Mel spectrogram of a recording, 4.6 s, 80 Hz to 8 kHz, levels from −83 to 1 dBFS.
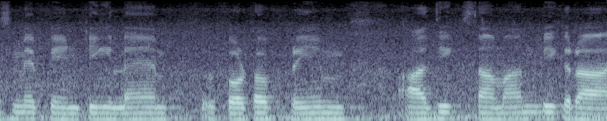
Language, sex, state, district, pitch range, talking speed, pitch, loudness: Hindi, male, Uttar Pradesh, Shamli, 110-120 Hz, 120 wpm, 115 Hz, -19 LUFS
